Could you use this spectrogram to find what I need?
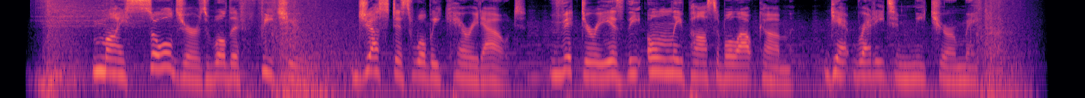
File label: english american video games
